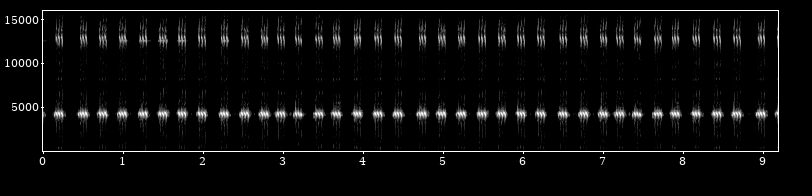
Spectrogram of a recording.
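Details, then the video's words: Continuous cricket chirping used as a rat repellent: bright, high-pitched pulses repeated steadily around four times per second with no pauses and no background noise. "SUARA JANGKRIK PENGUSIR TIKUS"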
